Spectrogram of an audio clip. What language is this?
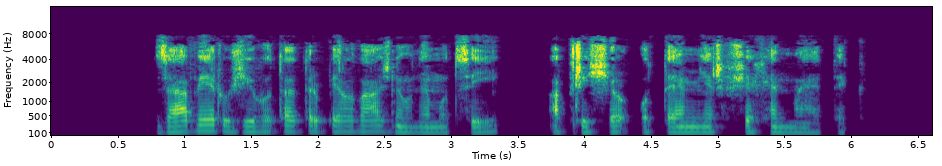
Czech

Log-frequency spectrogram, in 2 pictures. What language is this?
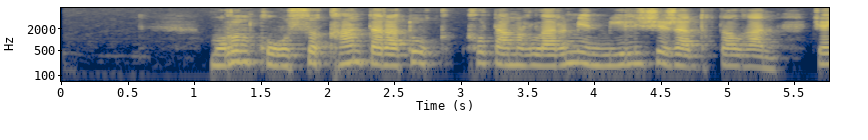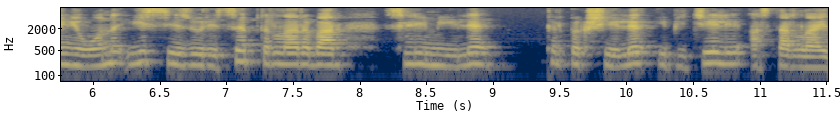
Kazakh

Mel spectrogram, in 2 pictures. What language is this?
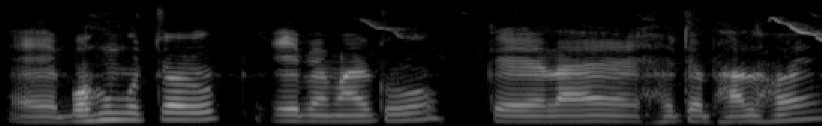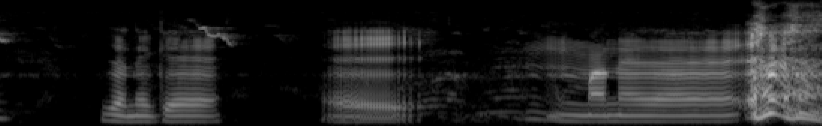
Assamese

